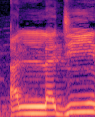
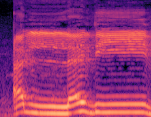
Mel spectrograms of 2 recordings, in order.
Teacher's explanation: الجی نہیں، الذی، ذال دونوں دانتوں کے بیچ میں زبان کی نوک کو لگائیں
